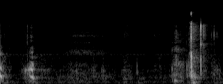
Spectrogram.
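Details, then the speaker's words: Used insulin pen needle clipped off into a needle-disposal container after a Lantus (long-acting) abdominal injection, the fourth injection of the day: a few sharp clicks and a crunching snap. "And it snapped it, and it went into the little goody box. So, I think this holds like a like 60 needles."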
